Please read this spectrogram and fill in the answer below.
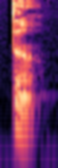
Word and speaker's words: teint: Okay, as usual, final T not pronounced. Atteint, éteint, feint, peint, teint.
